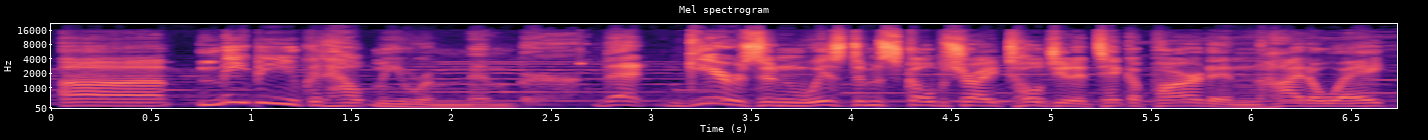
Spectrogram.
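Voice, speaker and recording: A man's voice: a little high, sing-song. A man playing a sly, theatrical scam artist in a video game, breezy and smarmy, with a glib, wheedling way of stretching words. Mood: suspicious, probing. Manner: glib, wheedling, drawn-out emphasis. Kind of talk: video game character dialogue. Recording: game music behind the voice.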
